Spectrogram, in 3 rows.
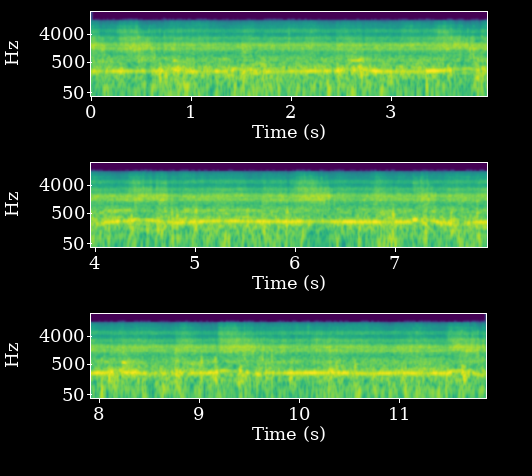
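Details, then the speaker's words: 2007 Yamaha VX Cruiser jet ski under way on Lake Michigan, previously surging: steady, even engine note with no surging or dropouts, water and wind around it; running normally now. "honestly the Jessie's actually running a whole lot better it's not doing the surging issue"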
